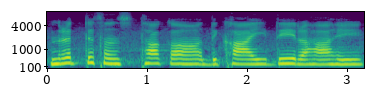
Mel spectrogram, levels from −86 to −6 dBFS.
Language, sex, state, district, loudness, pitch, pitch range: Hindi, female, Uttar Pradesh, Muzaffarnagar, -17 LUFS, 215 Hz, 200-225 Hz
